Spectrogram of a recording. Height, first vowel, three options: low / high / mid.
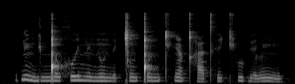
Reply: high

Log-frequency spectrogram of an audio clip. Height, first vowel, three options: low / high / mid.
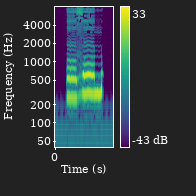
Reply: mid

